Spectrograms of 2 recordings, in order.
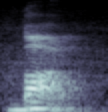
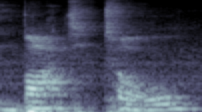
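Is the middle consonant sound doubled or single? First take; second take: single; doubled. First: The middle consonant is pronounced once, smoothly. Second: The middle consonant is pronounced twice, separately. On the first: The speaker calls it right. "we say" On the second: The speaker calls it wrong. "We don't say"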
